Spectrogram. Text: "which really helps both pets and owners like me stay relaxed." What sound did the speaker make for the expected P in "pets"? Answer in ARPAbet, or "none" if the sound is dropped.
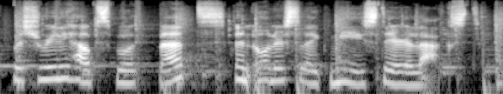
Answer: B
